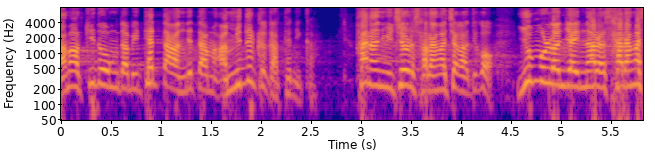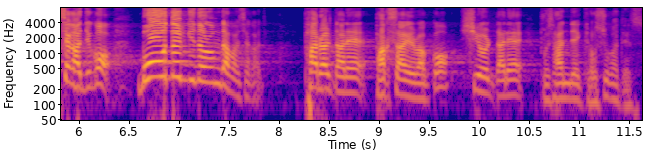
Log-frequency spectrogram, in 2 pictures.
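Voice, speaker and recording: Very fast and animated, a man projects a raised, high-pitched voice with a bright, sharp tone, very wide pitch swings and big swings in loudness. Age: 60s. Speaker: professor. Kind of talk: testimony.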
